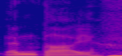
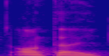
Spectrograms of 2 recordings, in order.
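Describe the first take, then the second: First: Southern French "entaille", sounding the n after an open a; southern French "an-taille"; southern French accent. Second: Said in the usual way. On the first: Acted. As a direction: say "entaille" like someone from the south of France. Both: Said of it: "c'est plus l'accent du sud".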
